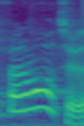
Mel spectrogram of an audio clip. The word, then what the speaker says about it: Vanuatu: No, it's Vanuatu. That's how it's pronounced.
